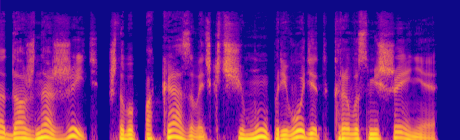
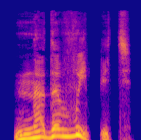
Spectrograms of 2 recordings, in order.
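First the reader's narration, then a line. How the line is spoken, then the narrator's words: Grumbling dwarf. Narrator (Russian): проворчал карлик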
